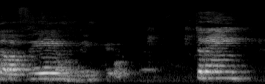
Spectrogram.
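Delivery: usual speaking voice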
